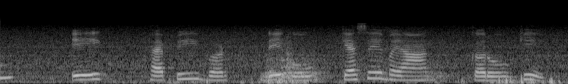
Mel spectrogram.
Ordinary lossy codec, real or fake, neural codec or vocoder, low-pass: none; real; none; 7.2 kHz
